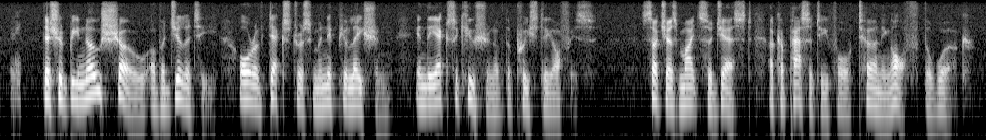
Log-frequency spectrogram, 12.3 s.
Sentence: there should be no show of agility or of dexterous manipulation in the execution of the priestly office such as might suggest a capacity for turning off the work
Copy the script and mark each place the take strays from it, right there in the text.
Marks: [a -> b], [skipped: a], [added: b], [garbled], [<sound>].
[laugh] there should be no show of agility or of dexterous manipulation in the execution of the priestly office such as might suggest a capacity for turning off the work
